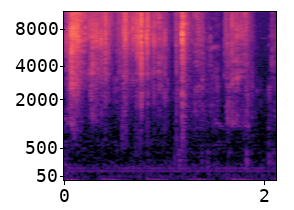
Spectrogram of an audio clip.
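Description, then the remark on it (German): Someone chews a crispy snack, a steady run of sharp, irregular crunches at a quiet level, with no talking. “Ja, also dann lass uns mal ordentlich knuspern.”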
